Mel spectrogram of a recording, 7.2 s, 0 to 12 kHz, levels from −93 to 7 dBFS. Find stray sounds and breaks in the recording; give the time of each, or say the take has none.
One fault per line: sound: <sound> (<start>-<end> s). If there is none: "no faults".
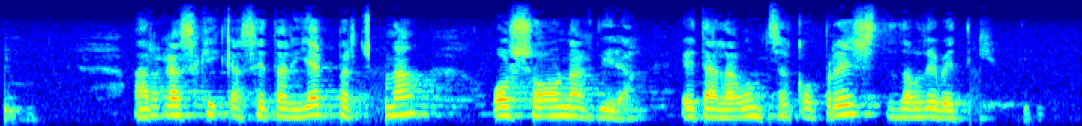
sound: dropout (2.5-2.6 s)
sound: dropout (6.5-6.5 s)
